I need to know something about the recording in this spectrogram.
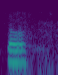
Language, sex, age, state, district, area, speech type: Assamese, female, 30-45, Assam, Kamrup Metropolitan, urban, conversation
